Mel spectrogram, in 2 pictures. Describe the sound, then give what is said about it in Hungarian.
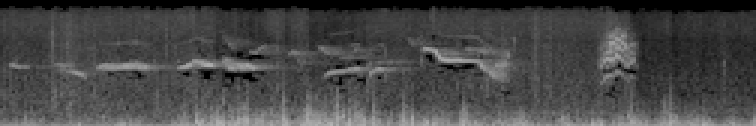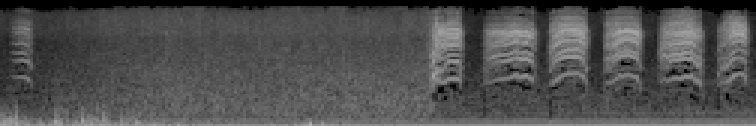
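Small birds chirp and twitter amid a low outdoor rumble, then a crow lets out a quick run of about five loud, harsh caws. “Sárgul az erdő, és ilyenkor az énekeikkel a reggelt díszítő madarak sokasága költözik el délre.”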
